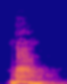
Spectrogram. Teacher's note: tone keempat ada yang diucapkan dengan tone paling tinggi kayak orang marah. Ya, menyentak.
